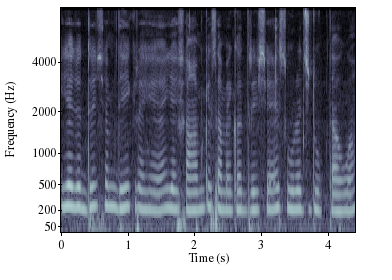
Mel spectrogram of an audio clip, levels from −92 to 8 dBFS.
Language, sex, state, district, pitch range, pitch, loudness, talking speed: Hindi, female, Uttar Pradesh, Jalaun, 200-225 Hz, 210 Hz, -25 LUFS, 230 wpm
